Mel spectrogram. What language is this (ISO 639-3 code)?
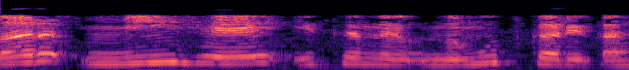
mar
